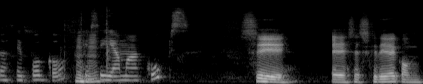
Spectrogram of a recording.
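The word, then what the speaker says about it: Koops: Y luego hay una marca que hemos descubierto hace poco que se llama Coops. Sí, se escribe con K.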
